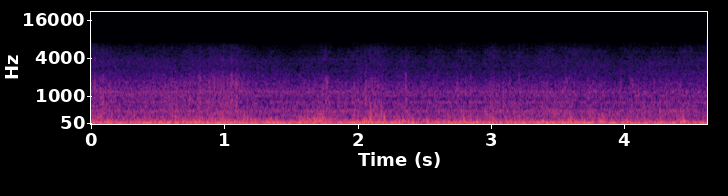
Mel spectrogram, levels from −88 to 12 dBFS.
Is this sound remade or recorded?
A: recorded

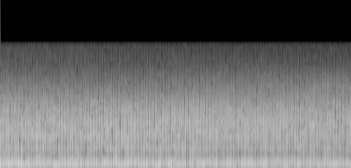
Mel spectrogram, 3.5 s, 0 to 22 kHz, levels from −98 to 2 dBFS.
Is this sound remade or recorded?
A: remade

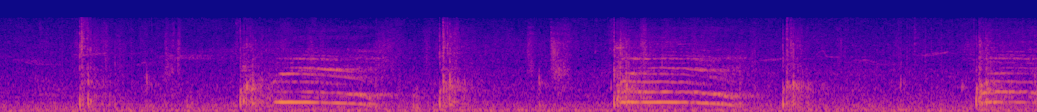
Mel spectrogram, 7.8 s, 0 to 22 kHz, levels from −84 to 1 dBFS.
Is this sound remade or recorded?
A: recorded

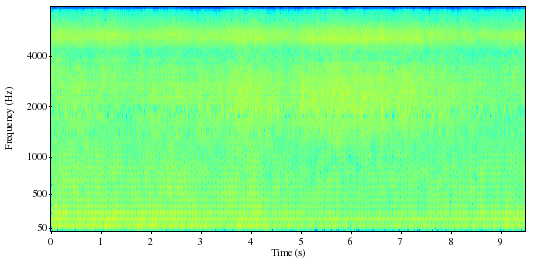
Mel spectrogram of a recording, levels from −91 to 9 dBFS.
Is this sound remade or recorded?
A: remade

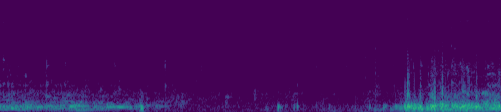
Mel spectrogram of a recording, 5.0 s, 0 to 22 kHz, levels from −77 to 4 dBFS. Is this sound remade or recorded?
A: recorded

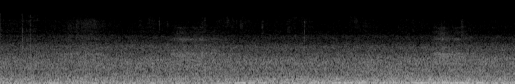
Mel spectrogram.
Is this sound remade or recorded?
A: recorded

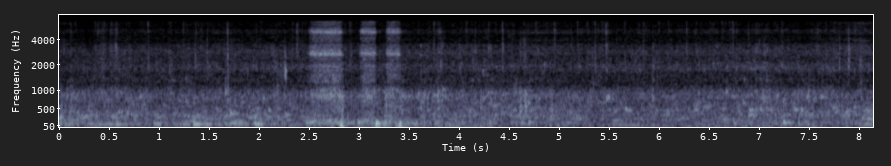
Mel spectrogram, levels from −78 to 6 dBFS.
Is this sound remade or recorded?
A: recorded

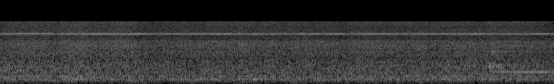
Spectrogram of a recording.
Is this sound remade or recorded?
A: recorded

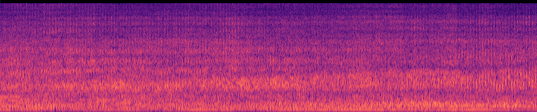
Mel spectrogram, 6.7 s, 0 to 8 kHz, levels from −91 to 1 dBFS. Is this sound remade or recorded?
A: recorded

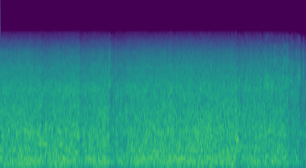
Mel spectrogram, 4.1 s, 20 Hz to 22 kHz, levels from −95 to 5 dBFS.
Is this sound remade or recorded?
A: recorded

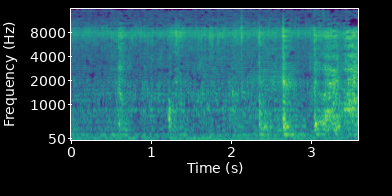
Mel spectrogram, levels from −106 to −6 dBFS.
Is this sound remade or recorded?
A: remade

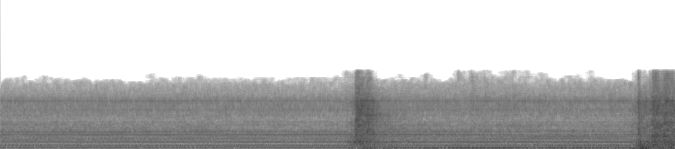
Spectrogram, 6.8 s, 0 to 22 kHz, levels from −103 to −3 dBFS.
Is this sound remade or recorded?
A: remade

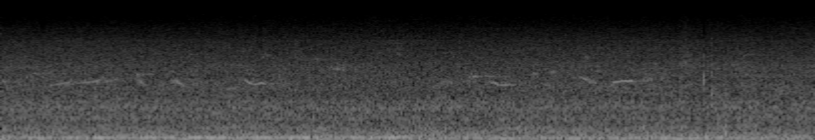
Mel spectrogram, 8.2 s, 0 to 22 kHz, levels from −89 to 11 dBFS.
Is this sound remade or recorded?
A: recorded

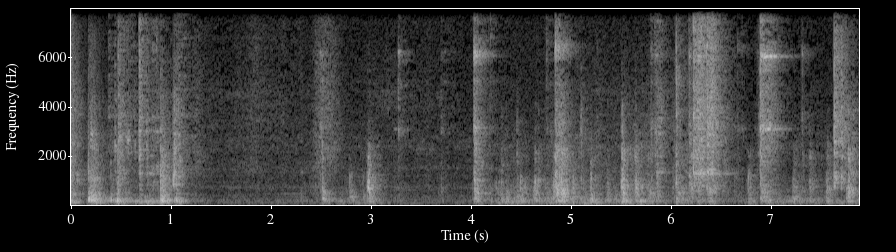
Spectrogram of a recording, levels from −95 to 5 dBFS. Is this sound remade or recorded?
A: recorded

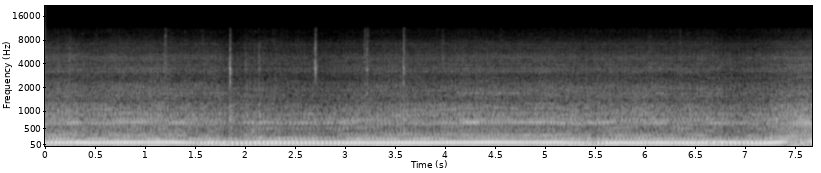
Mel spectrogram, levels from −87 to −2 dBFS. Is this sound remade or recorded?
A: recorded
